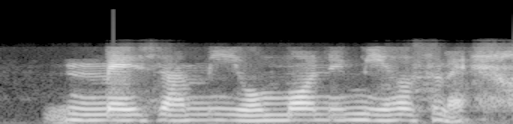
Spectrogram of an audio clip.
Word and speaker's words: mes amis: I know you don't pronounce the S, but there's also a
